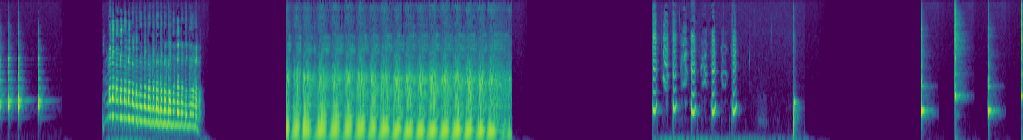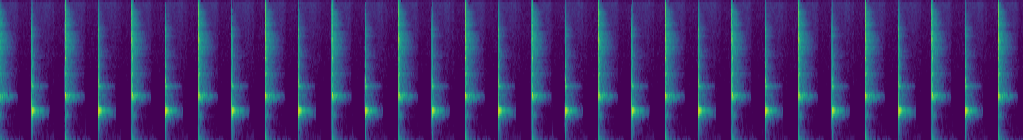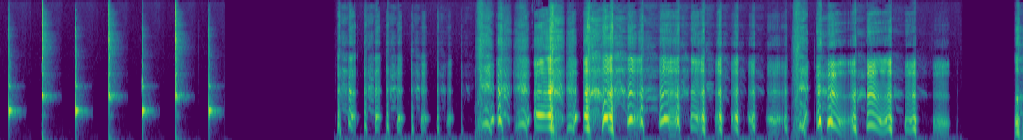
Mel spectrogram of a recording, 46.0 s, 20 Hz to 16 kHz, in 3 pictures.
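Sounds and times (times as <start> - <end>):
hollow wooden knocks: 0.0 - 0.8.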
